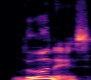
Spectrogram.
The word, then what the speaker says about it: lunes: first word is Lunas lunes ends in a consonant but the consonant is s or n which means that lunes is a Jana word and the emphasis is on the second to last syllable lunes and since the emphasis really is on the second to last syllable we don't need an accent now let's try the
